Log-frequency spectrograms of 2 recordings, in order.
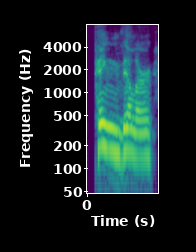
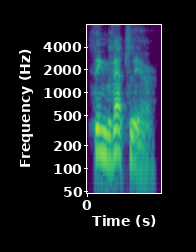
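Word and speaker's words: Þingvellir: It looks like Pingvellir, but it's pronounced Thingvellir.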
